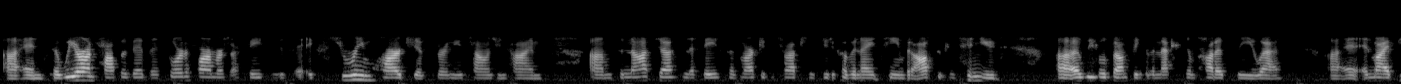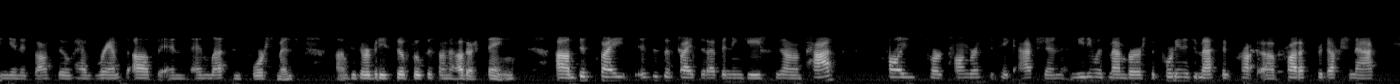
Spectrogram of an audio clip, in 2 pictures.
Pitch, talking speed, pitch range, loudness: 155 Hz, 215 wpm, 150-170 Hz, -27 LUFS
